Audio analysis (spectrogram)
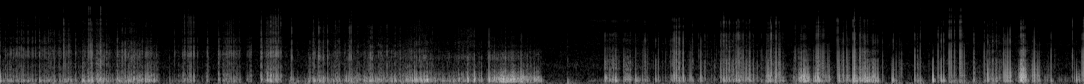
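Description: Long nails scratch the ribbed surface of a yellow striped, woven oval pad, a straw-like fabric mat. The result is a dense, rough scratching texture in quick bursts, centered low and muffled with little brightness. It drops briefly to near silence around the middle before resuming just as intensely.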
